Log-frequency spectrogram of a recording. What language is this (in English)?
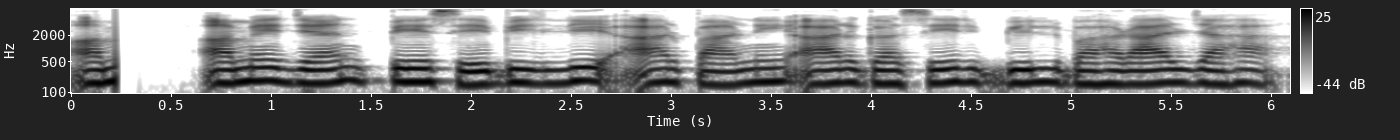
Magahi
